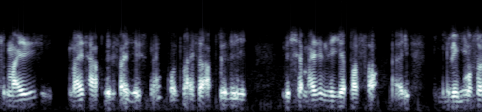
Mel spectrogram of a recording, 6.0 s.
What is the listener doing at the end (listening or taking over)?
taking over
